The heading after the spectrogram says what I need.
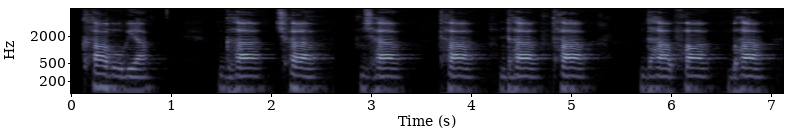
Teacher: महाप्राण व्यंजनों के उच्चारण में दोस्तों हकार जैसी ध्वनि विशेष रूप से रहती है और स्वास अधिक मात्रा में निकलती है। और प्रत्येक वर्ग का दूसरा और चौथा वर्ण तथा समस्त ऊष्म वर्ण महाप्राण है।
